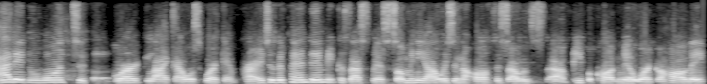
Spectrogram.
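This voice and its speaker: With a normal speaking voice, a woman talks at a fairly low pitch and with fairly even intonation, in a dry, close sound with no echo. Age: 60s. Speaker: business consultant. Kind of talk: interview.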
